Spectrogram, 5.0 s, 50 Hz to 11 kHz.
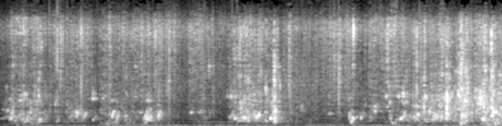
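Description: Water sloshes and splashes steadily at a moderate level, with irregular bursts of stirring and trickling layered over a low hum, and no one speaking; cold water at the bottom of a deep, old abandoned well, about 40 feet below the top.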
